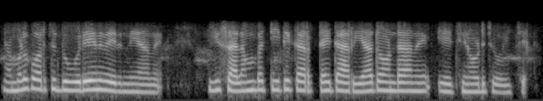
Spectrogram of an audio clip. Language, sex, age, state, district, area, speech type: Malayalam, female, 18-30, Kerala, Kannur, rural, conversation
